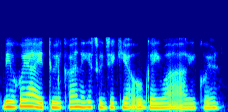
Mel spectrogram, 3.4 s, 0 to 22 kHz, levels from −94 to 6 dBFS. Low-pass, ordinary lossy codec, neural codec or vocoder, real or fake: 5.4 kHz; Opus, 24 kbps; codec, 16 kHz, 4.8 kbps, FACodec; fake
